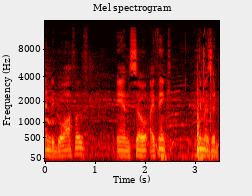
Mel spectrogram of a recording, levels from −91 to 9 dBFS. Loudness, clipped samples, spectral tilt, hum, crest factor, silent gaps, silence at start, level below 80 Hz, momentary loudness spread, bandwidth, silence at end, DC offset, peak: -33 LUFS; under 0.1%; -5 dB/octave; none; 22 dB; none; 0 s; -50 dBFS; 19 LU; 14 kHz; 0 s; under 0.1%; -12 dBFS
